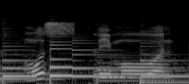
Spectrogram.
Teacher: Musnya dibaca tafhim, artinya ditebalkan, maksudnya dijelaskan sinnya itu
